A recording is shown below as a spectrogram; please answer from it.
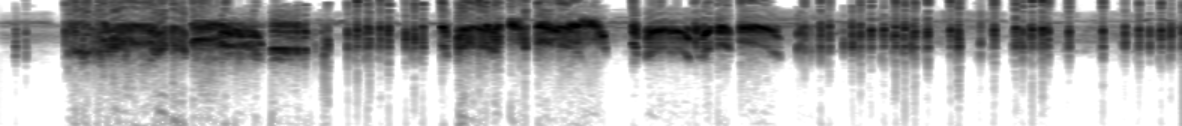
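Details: Neptunus-style swiftlet lure call, used in the rainy season to draw swiftlets in: a loud burst of massed high twittering for about five seconds, then breaking into scattered sharp ticks and clicks.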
